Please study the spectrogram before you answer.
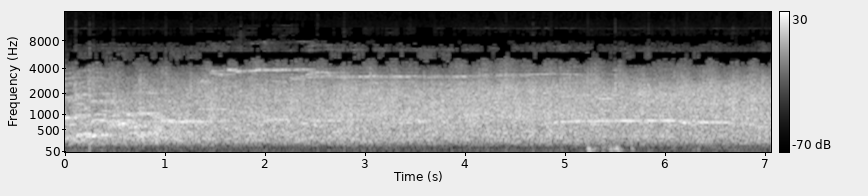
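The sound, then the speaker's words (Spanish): Applause fills a religious gathering during a sermon. A dense, steady, loud clapping roar runs unbroken for the whole stretch. “Démosle un aplauso más fuerte al Señor.”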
